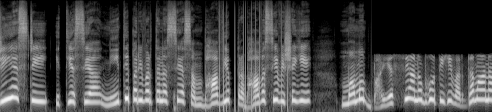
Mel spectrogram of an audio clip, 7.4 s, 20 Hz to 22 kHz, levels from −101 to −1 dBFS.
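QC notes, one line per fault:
3.29–4.32 s, train of clicks: a burst of about ten sharp ticks at roughly 9.8 per second, unevenly spaced, popping out about 10 dB above the speech and landing in the gaps too. Because they keep much the same shape and arrive in a tight cluster, it's likely something injecting pulses from outside, such as nearby equipment interfering or a faulty connection or power supply, rather than anything in the talker's delivery.
5.57 s to end, input switched to a poorer device: the speech suddenly turns thin and boxy, with nothing left above 3.4 kHz, and there's no gap at the changeover. Loudness stays about the same, but a faint new noise floor comes in, roughly 45 dB under the speech. A hard top at 3.4 kHz is the classic telephone band, so the recording most likely jumped to a headset's call profile or a cheaper mic mid-take.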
